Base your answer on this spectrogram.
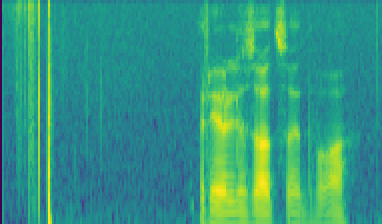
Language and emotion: Russian, neutral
